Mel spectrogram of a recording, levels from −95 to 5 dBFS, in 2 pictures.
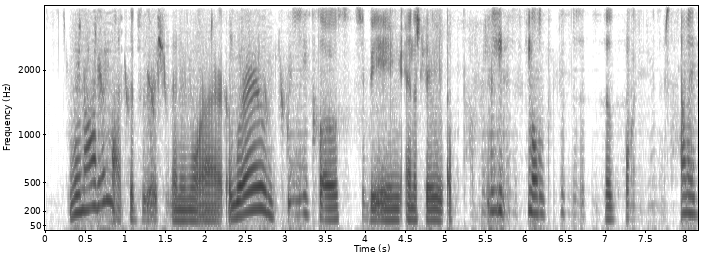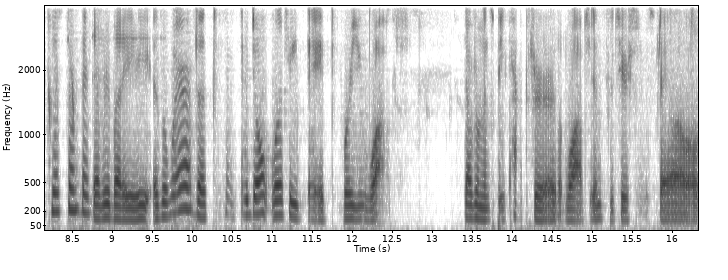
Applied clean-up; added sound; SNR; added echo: neural separator model SepFormer WHAMR!.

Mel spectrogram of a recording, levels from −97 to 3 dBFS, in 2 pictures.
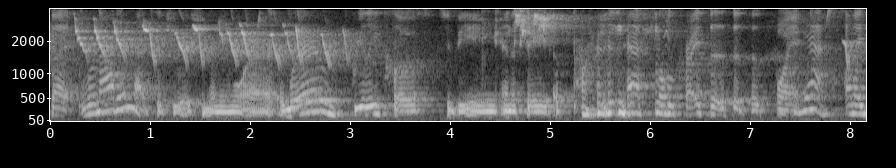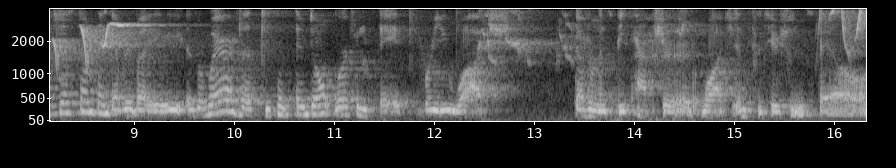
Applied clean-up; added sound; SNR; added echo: none; Bird vocalization, bird call, bird song; 7 dB; reverberation time 0.9 s.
